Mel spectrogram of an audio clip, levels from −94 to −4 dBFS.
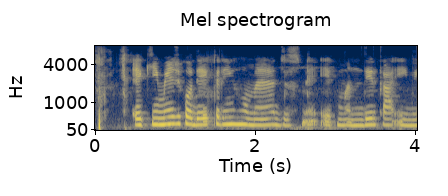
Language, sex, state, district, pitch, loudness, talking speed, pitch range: Hindi, female, Chhattisgarh, Raipur, 220 Hz, -20 LUFS, 180 wpm, 210-240 Hz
